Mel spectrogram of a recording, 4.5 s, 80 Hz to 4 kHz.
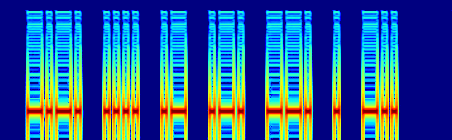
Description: Morse code, heard as a keyed tone, about 25 wpm, spaced as for 20 wpm, 550 Hz. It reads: CHARGED
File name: podcast / News headlines-1x-25x20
